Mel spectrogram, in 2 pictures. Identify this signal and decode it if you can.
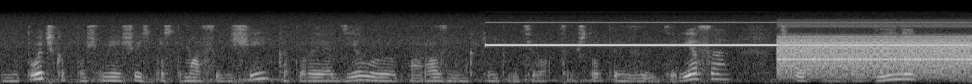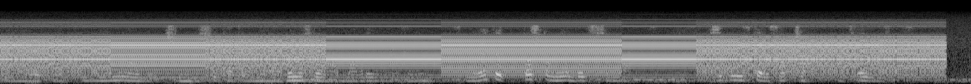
Cassette data (Kansas City type), 1200 baud, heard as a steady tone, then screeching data.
